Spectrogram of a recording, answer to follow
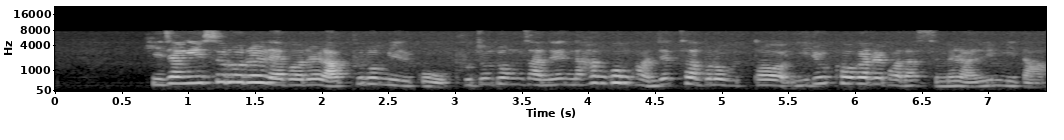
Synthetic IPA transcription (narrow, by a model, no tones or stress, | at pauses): kid͡ʑaŋisʰuɾoɾɯɭːe̞bʌɾɯɾapʰɯɾomiɭɡopud͡ʑodoŋsʰanɯnɦanɡoŋkwand͡ʑe̞t͡ɕʰabɯɾobutʰʌiɾjukʰʌɡaɾɯɭpadas͈ɯmɯɾaʎːimɲida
